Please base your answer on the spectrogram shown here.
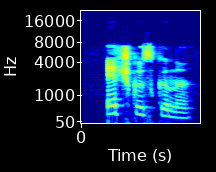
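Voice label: "этш кыскыны", Komi, female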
